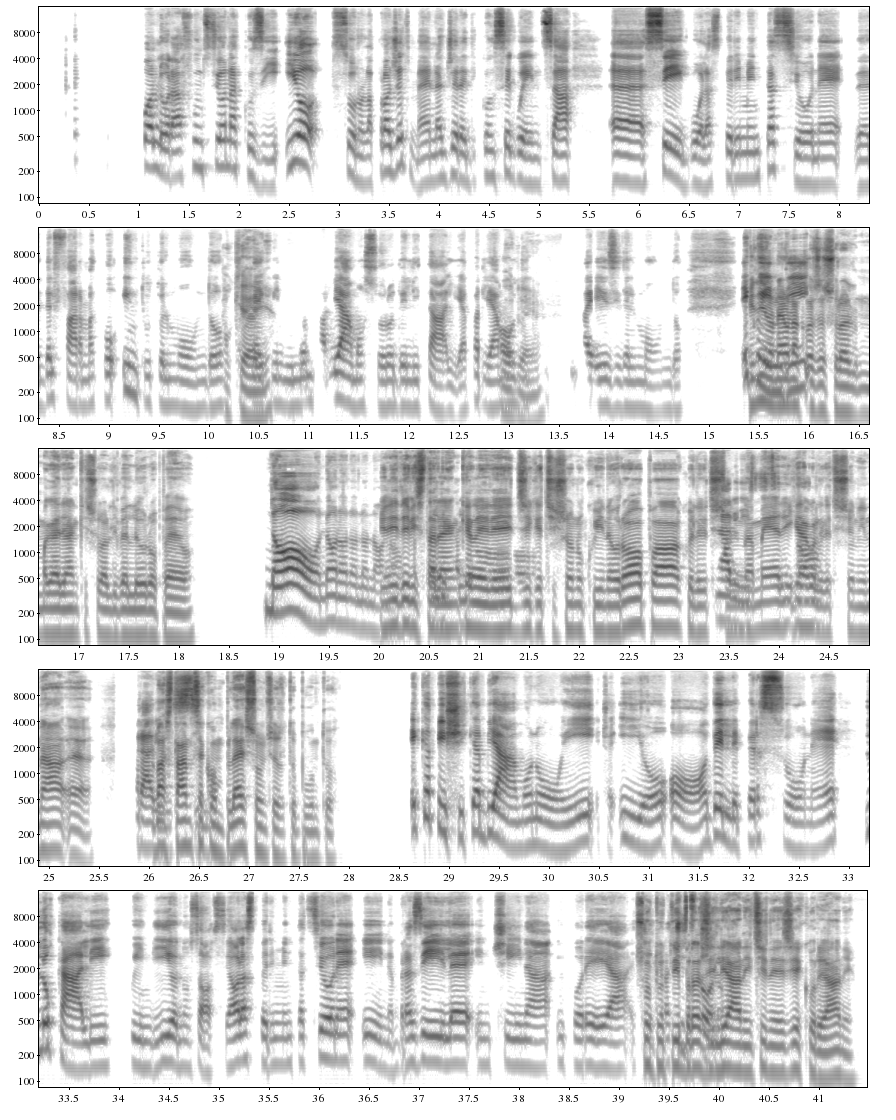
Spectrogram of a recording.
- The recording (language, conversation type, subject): Italian, podcast, Come gestisci lo stress sul lavoro, nella pratica?
- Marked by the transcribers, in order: unintelligible speech; other background noise; drawn out: "livello"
